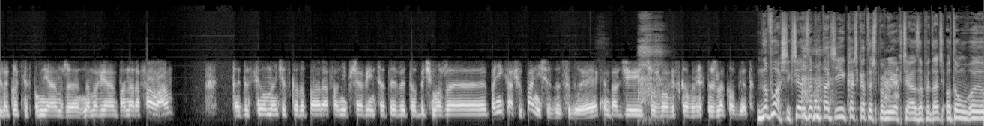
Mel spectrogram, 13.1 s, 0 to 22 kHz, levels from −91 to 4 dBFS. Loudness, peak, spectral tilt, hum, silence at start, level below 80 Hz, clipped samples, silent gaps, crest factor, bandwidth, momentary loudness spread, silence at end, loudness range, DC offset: -12 LUFS; 0 dBFS; -4.5 dB/octave; none; 0 s; -60 dBFS; under 0.1%; none; 12 dB; 17 kHz; 4 LU; 0 s; 1 LU; under 0.1%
